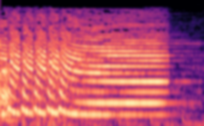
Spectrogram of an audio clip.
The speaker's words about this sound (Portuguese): Aê, toca a buzininha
